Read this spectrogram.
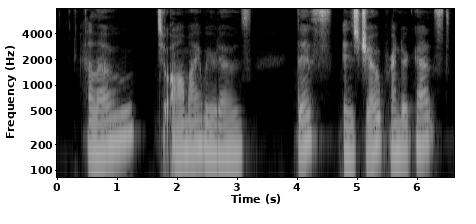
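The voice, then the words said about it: Calm public radio announcer voice. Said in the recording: “I can't maintain the NPR voice.”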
